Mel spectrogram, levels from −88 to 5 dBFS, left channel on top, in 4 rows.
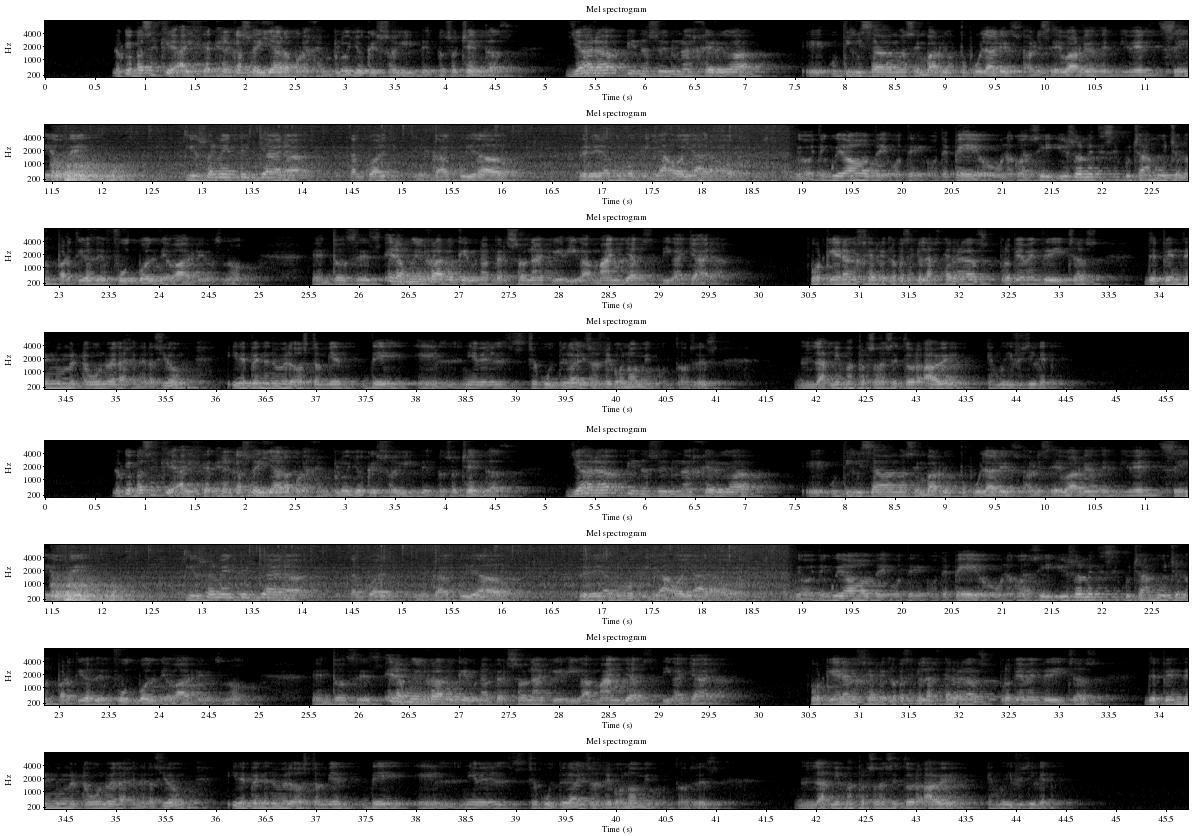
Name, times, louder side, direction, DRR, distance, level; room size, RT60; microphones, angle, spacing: voice 1, 0.7-4.6 5.2-7.1 7.6-12.0 12.8-14.1 14.5-16.1 16.8-24.8 25.2-29.7 30.5-33.4 33.9-35.7 36.1-41.0 41.8-44.4, left 1 dB, 15° left, -1 dB, 4.3 m, -34 dB
sound 1, 11.5-18.9, equal, 20° right, 4.4 m, -35 dB
22.5 x 14.5 x 9.0 m, 0.80 s
head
